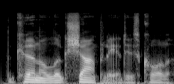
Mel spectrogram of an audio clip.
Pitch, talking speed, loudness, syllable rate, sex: 90 Hz, 240 wpm, -16 LUFS, 7.6 syllables/s, male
